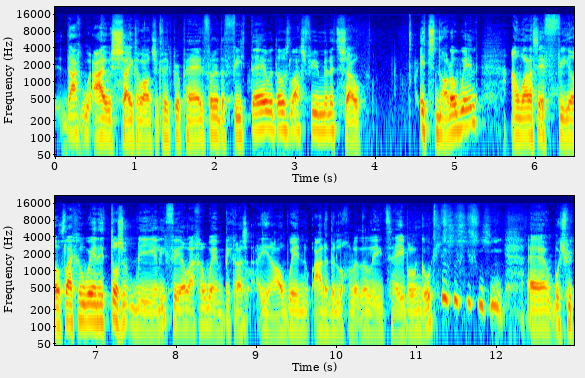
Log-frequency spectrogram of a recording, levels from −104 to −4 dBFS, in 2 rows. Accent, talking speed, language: British, 245 wpm, English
